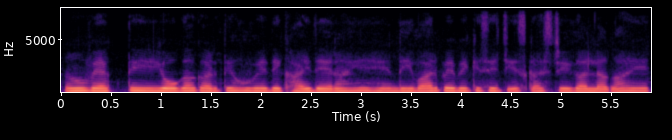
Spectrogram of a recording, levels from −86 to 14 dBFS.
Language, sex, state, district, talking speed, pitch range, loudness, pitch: Hindi, female, Madhya Pradesh, Bhopal, 185 wpm, 215-230 Hz, -16 LUFS, 220 Hz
